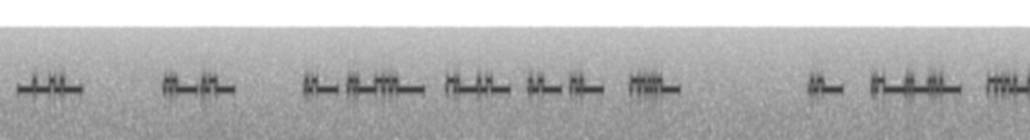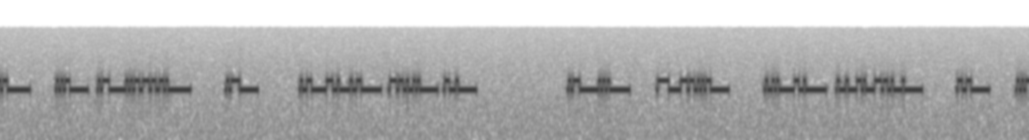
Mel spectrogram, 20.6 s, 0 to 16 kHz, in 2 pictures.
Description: TTY/TDD text telephone tones (45.45 baud Baudot), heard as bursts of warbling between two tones, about 400 Hz shift, 1600 Hz centre. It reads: CLAWG VHUUP SWZXF PBSZS GEWNW JCZYT SJPQG …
